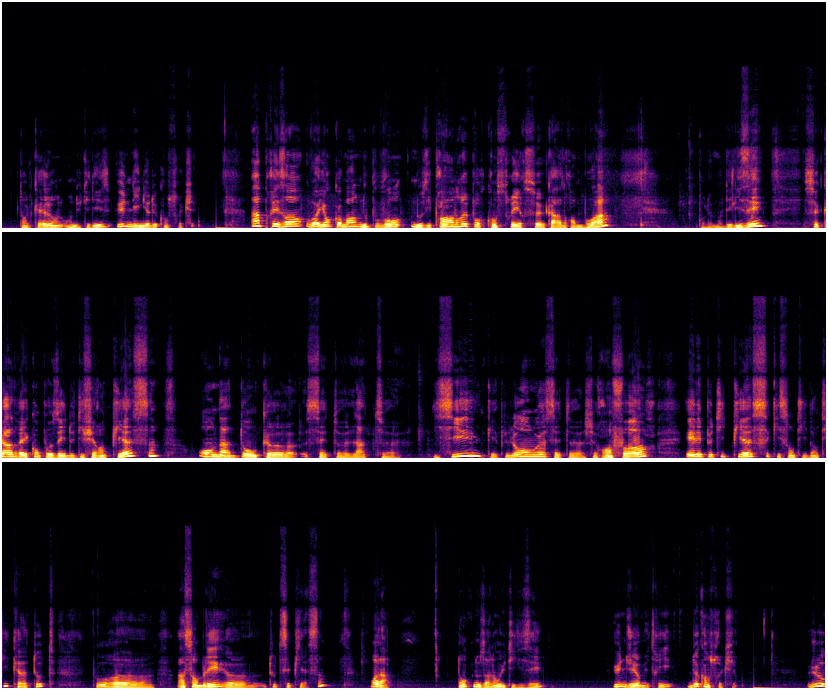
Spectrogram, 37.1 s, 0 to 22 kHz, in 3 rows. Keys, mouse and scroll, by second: 3.1 click, 18.2 click, 35.9 click.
